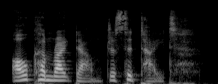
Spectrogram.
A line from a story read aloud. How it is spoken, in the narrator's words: Alan growled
